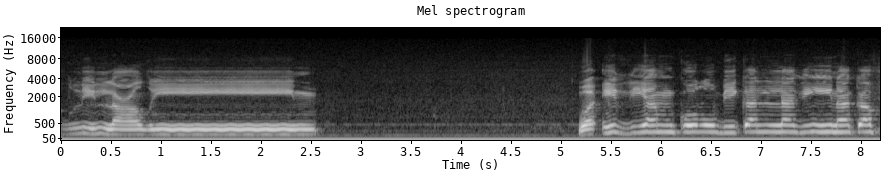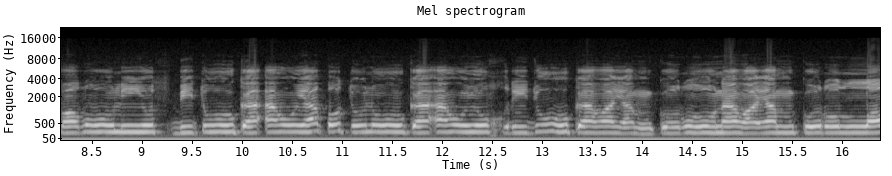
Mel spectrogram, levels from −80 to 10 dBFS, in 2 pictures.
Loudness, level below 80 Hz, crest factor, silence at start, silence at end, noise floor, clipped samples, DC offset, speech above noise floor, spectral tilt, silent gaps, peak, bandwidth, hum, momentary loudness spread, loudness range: -13 LUFS; -56 dBFS; 14 dB; 0 s; 0 s; -44 dBFS; under 0.1%; 5%; 32 dB; -5.5 dB/octave; none; 0 dBFS; 11.5 kHz; none; 5 LU; 5 LU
